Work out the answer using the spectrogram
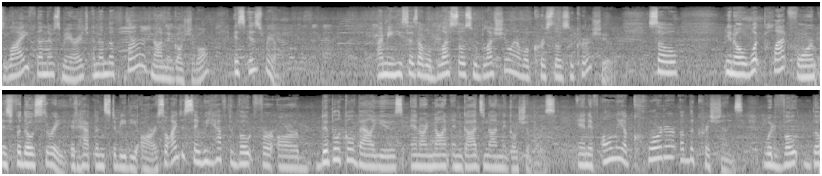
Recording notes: Great live interview at the Florida Parent Educators Association.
